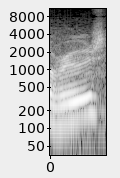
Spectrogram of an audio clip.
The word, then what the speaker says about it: Rouge: Oh, Rouge? You were just letting me say you Rose this whole time?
